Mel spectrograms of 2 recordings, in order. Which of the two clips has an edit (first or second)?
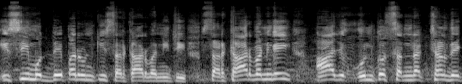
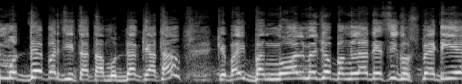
first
